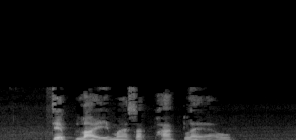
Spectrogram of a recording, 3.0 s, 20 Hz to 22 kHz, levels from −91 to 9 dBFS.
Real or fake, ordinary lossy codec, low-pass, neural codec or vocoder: real; MP3, 32 kbps; 9.9 kHz; none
